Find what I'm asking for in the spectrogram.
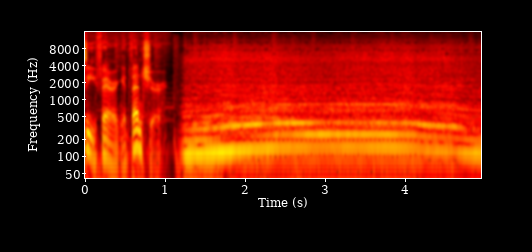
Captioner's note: car motor revving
